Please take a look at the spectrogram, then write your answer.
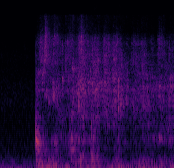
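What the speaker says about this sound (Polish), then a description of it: "Więc nalewamy znowu wodę dystylowaną." Distilled water suddenly starts pouring into a measuring cup for film developer, a bright steady splashing stream that begins after a short quiet pause and runs on close and clear.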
